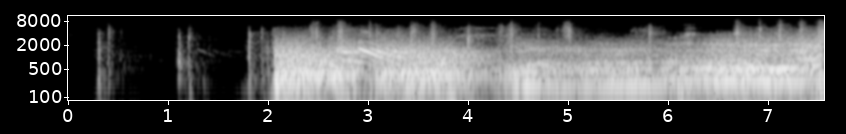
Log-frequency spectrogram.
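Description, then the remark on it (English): Three sharp, separate gunshots ring out about a second apart, followed immediately by a loud, sustained roaring rumble that fills the rest of the scene. “You've been hit.”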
